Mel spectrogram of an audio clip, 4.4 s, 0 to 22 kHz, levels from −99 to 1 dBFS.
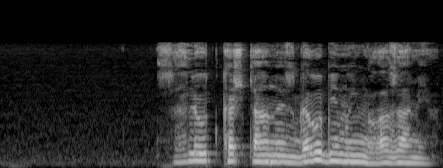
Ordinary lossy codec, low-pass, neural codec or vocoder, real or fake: none; none; codec, 16 kHz, 16 kbps, FreqCodec, larger model; fake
